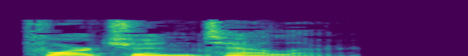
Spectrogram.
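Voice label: "fortuneteller", English, British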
